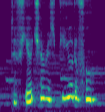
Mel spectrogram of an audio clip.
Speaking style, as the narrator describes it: he whispered

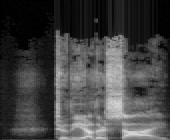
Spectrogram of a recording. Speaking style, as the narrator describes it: he yelled as loud as he could between breaths

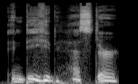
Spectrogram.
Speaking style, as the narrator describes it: sobbed out my child

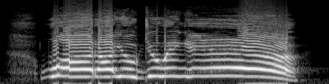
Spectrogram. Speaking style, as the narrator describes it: he cried in a very gruff voice

